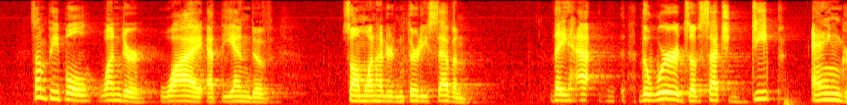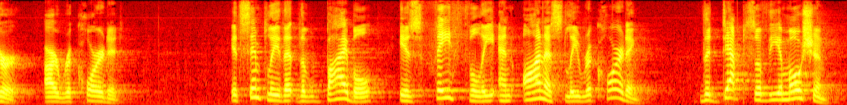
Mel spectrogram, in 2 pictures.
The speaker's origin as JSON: {"language": "English", "town": "Winnipeg", "region": "Manitoba", "country": "Canada", "tie": "born or raised there", "said": "I was born and raised here in Winnipeg. I am a Canadian citizen, but Canada has changed"}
